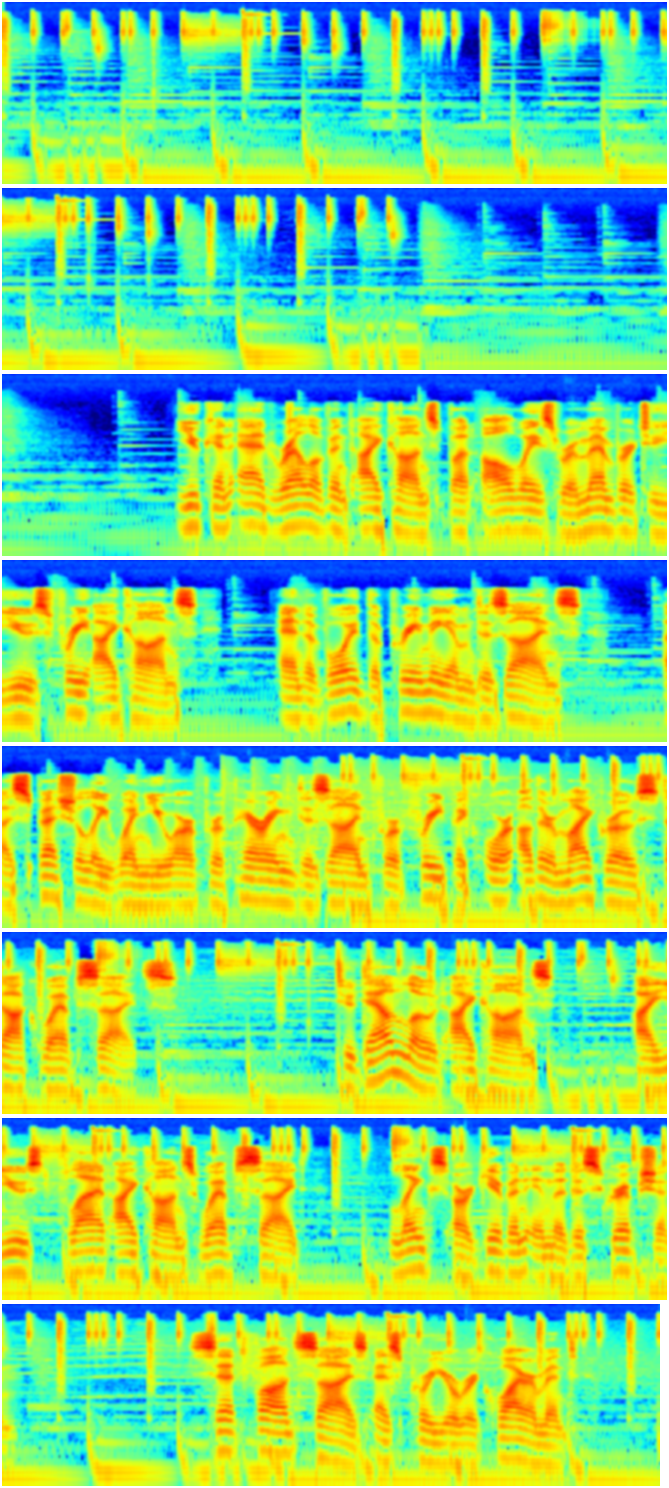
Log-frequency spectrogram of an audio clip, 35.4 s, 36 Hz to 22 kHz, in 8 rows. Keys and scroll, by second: 0.0 shift+Right, 0.1-2.5 typing, 5.6 alt+shift+space, 6.6 alt+space, 9.2 alt+shift+space, 9.7 ctrl+z, 10.1 ctrl+g, 10.8 ctrl+g, 12.0 ctrl+g, 17.1 alt+space, 17.2 alt+space, 17.6 Up, 17.7 Up, 18.4 Up, 19.0 Up, 19.0 Up, 19.1 Up, 19.1 Down, 19.2 Down, 19.4 space, 20.5 Up, 21.4 space, 22.7 alt+space, 23.5 ctrl+g, 23.8 ctrl+g, 24.1 ctrl+g, 24.5 ctrl+g, 25.1 alt+space, 26.3 alt+space, 27.7 ctrl+shift+g, 28.5 space, 29.8 Right, 30.0 Right, 30.3 space, 30.5 space, 31.0 Left, 31.1 Left, 32.3 space, 34.4 space.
